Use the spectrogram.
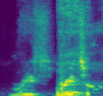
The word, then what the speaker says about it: Maritza: I wasn't aware of it until I got this thing from Maritza rhymes with Pizza Giorgio.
